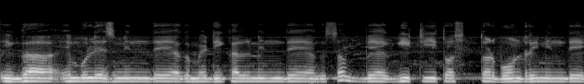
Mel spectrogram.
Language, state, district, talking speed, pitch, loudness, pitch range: Gondi, Chhattisgarh, Sukma, 135 wpm, 140 Hz, -15 LUFS, 140-145 Hz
